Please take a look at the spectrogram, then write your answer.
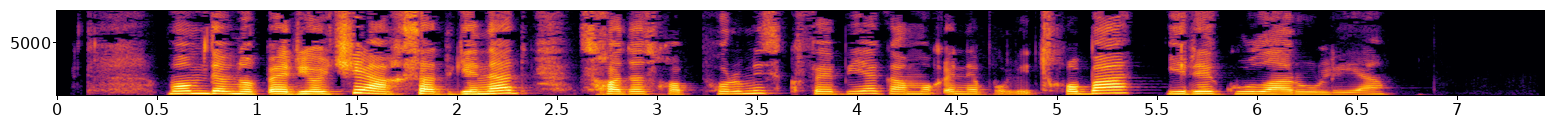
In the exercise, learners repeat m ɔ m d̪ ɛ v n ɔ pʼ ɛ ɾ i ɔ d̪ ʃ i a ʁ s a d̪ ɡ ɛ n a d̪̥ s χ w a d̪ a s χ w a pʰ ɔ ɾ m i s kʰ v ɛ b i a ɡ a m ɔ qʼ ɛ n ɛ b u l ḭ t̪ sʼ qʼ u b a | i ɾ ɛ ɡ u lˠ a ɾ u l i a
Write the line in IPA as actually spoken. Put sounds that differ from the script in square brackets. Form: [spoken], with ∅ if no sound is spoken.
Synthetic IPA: m ɔ m d̪ ɛ v n ɔ pʼ ɛ ɾ i ɔ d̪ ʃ i a ʁ s a d̪ ɡ ɛ n a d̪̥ s χ w a d̪ a s χ w a pʰ ɔ ɾ m i s kʰ v ɛ b i a ɡ a m ɔ qʼ ɛ n ɛ b u l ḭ t̪ sʼ qʼ [ɔ] b a | i ɾ ɛ ɡ u lˠ a ɾ u l i a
